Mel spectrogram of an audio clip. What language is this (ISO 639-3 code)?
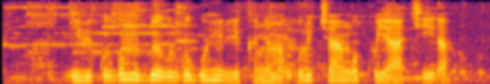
kin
